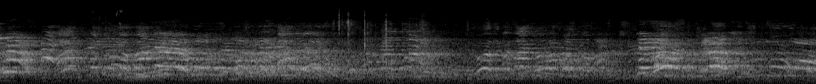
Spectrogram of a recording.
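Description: A crowd in a large echoing hall shouts and cheers.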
